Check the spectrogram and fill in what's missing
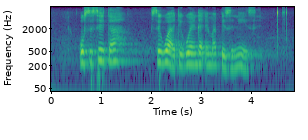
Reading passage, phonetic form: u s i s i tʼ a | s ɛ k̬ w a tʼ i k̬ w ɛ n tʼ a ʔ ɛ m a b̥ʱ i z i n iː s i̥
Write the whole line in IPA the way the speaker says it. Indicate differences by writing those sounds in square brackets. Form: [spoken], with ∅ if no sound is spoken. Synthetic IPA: u s i s i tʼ a | s [i] k̬ w a tʼ i k̬ w ɛ n tʼ a ʔ ɛ m a b̥ʱ i z i n iː s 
